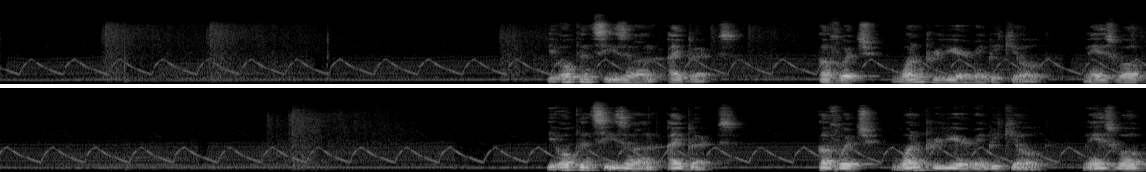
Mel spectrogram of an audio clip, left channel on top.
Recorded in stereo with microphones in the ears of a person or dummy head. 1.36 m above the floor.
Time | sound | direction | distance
5.5 | a man speaking | 55° right (ahead or behind) | 1.8 m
